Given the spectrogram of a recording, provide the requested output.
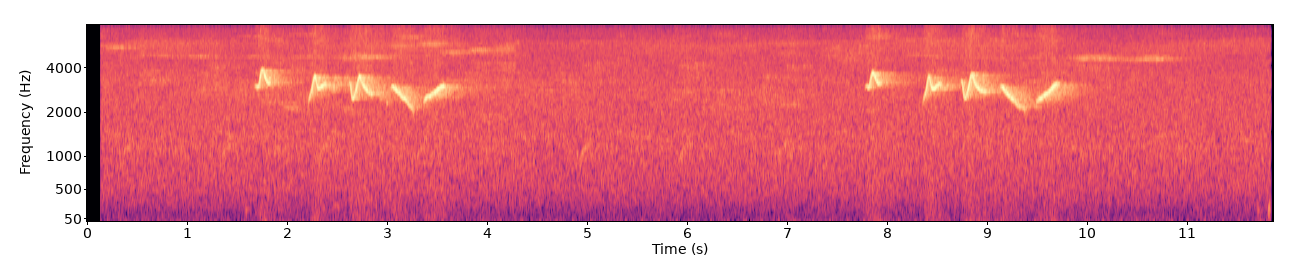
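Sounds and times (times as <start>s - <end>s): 
Silver-eared Mesia calling in Eaglenest India: 0.5s - 5.2s, 6.8s - 10.9s.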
